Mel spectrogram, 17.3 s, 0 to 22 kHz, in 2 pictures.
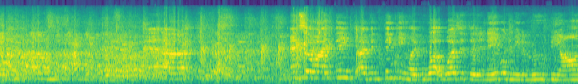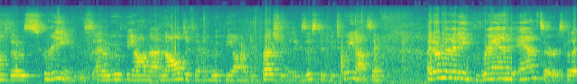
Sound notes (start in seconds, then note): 0.0 crowd laughing; 3.8 crowd applauding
